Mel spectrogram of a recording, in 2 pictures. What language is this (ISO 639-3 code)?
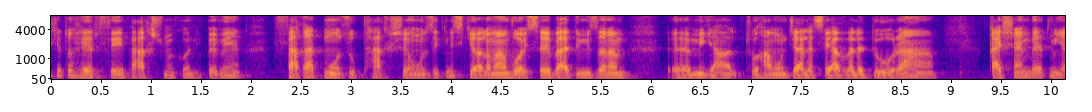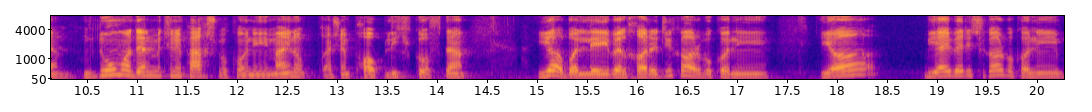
fas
